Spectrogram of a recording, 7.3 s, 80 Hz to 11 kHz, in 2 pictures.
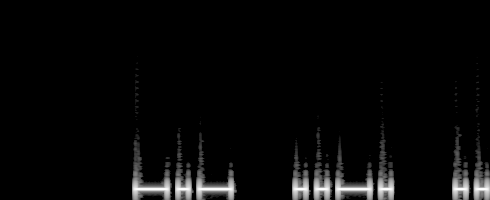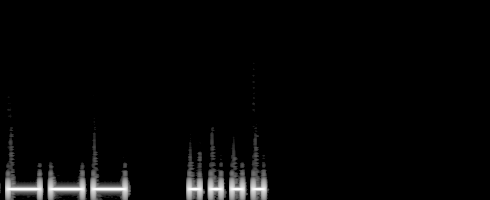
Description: Morse code, heard as a keyed tone, about 15 wpm, spaced as for 11 wpm, 700 Hz. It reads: KF2H
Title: USA Call Signs - 4 Characters - 2x Character Spacing - 15wpm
